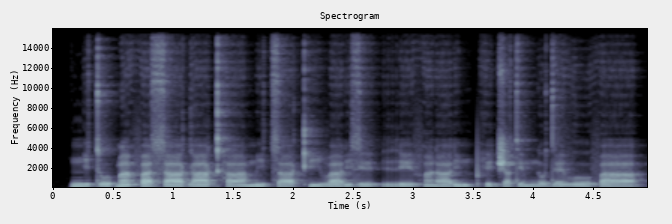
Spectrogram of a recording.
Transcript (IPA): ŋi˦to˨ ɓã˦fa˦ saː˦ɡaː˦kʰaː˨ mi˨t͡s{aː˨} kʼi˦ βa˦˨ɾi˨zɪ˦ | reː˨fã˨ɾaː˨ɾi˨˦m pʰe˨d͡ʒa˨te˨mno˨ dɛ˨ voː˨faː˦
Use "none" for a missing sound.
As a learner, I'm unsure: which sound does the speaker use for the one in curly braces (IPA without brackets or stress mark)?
aː˨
